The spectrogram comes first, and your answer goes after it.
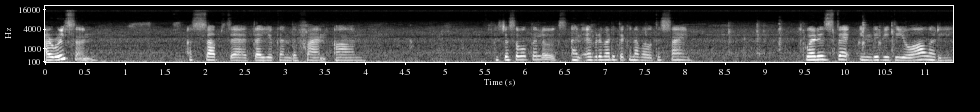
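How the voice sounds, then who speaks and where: A woman with a non-native accent at medium pitch, with ordinary pitch variation, a moderate pace, long, frequent pauses and noticeable background noise. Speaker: vlogger. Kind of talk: personal opinion monologue. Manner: halting.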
